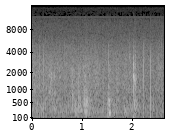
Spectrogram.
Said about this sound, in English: All this rain, too.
